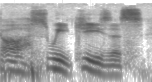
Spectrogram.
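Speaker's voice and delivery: slow, soft, weary dismay; exasperated sigh. Retold or imitated. Son reacting to dad's yelling, slow exasperated groan. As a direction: let it sink out slowly, defeated.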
